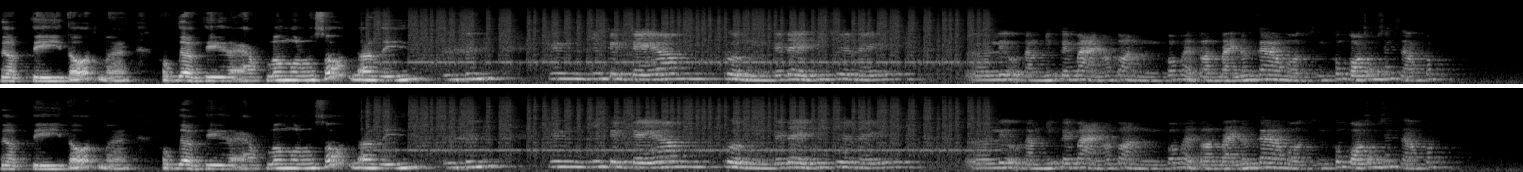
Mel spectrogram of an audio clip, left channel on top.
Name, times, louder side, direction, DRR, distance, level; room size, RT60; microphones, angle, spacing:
voice 1, 0.0-1.3 1.6-4.3, left 3 dB, 40° left, 0.4 m, -18 dB
sound 1, 3.6-10.0, left 1 dB, 5° left, 1.3 m, -38 dB
voice 2, 4.4-9.1 9.6-14.3, equal, 60° left, 4.5 m, -27 dB
11.5 x 4.4 x 7.5 m
head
